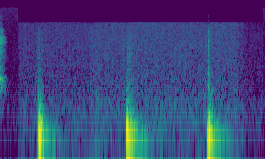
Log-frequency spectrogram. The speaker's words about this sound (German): Schwere Schritte. Und eine Kette klirrte leise mit dazu.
